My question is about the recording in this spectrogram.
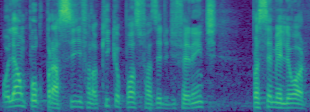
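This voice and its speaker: A man at a corporate panel who speaks fast and in a direct, emphatic way. His voice is mid-pitched, and he makes his points firmly as a business leader. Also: dark tone.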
